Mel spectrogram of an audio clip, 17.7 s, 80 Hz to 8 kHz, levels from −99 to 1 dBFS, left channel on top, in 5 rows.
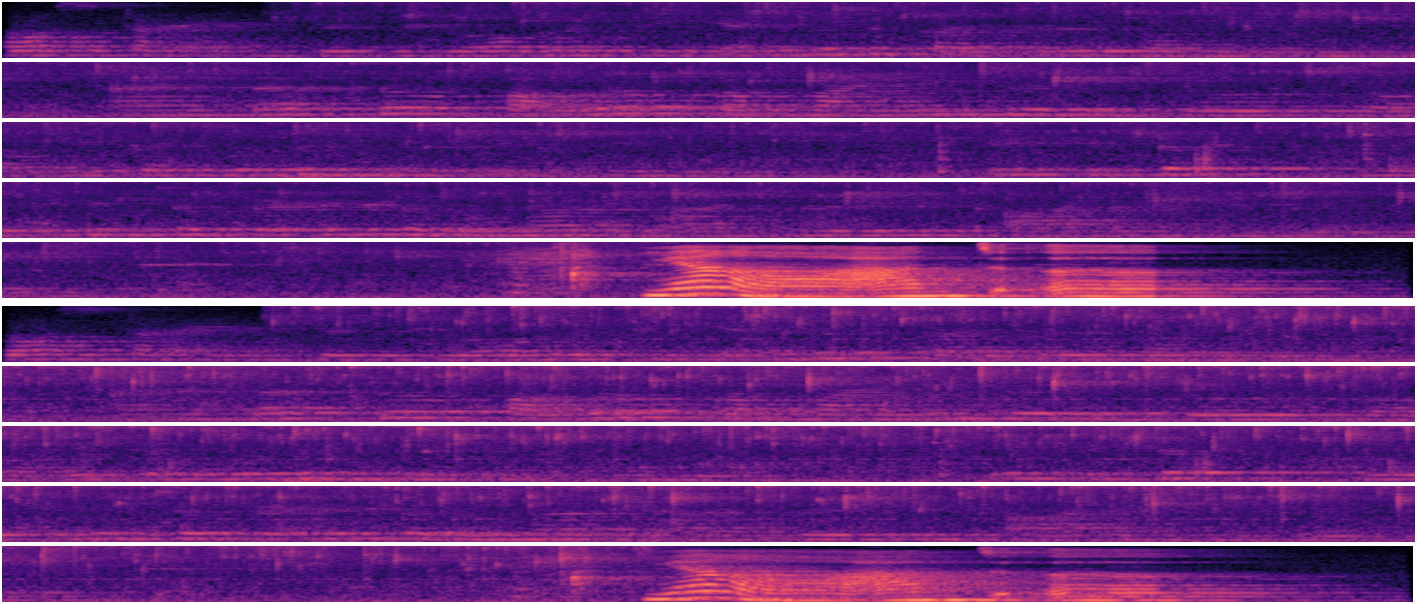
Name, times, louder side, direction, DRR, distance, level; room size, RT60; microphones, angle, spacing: voice 1, 0.0-3.3 3.8-9.1 9.5-10.1 10.4-14.3, equal, 55° left, -4 dB, 3.0 m, -51 dB
sound 1, 0.6-15.8, right 10 dB, 65° right, 0.7 m, -47 dB
voice 2, 15.4-17.0, left 4 dB, 75° left, 10 dB, 0.6 m, -27 dB
9.1 x 8.7 x 6.1 m, 1.4 s
head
